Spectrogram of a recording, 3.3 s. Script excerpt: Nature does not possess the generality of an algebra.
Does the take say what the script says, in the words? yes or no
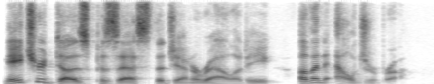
no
